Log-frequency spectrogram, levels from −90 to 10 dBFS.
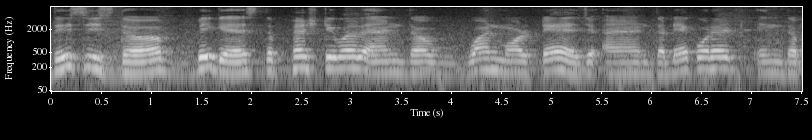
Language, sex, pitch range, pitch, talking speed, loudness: English, male, 140-180 Hz, 150 Hz, 110 wpm, -16 LUFS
